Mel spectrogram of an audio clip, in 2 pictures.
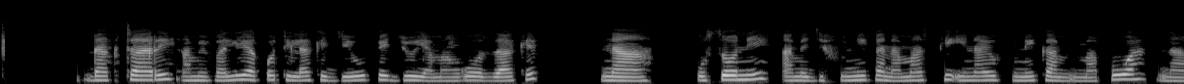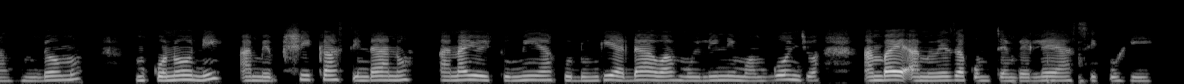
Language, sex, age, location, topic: Swahili, female, 25-35, Kisumu, health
